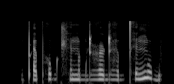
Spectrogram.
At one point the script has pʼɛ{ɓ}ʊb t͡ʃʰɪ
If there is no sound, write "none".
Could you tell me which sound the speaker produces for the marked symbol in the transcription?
pʰ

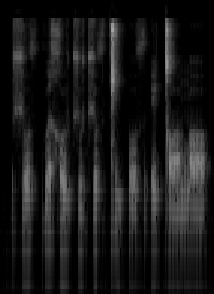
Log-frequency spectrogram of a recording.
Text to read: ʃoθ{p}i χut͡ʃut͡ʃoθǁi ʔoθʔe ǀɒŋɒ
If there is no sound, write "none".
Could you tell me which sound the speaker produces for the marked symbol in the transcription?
kʷ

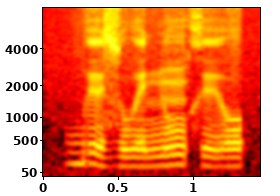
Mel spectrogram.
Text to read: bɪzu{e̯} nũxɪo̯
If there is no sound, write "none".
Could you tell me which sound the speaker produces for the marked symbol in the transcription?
e̯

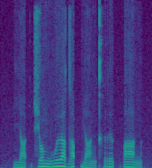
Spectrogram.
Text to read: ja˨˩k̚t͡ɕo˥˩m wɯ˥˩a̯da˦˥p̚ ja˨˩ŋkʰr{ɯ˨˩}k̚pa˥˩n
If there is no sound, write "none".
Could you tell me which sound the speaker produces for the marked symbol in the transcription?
ɯ˥˩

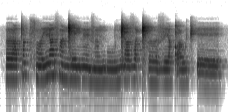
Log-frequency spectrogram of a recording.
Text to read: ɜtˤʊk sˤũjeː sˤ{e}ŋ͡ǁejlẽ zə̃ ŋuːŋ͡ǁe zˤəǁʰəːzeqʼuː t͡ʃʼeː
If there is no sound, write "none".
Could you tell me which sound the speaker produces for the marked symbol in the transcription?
ẽ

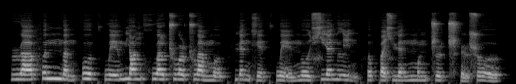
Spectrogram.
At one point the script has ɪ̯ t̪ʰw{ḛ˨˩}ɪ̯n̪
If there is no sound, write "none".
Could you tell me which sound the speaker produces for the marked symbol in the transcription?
ḛ˨˩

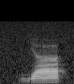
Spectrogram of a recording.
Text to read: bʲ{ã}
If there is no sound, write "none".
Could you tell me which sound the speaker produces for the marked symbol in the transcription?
a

